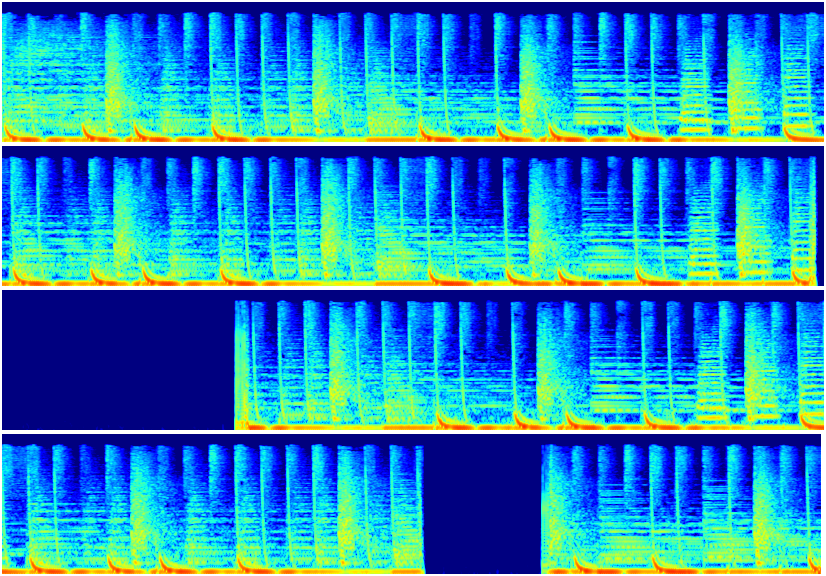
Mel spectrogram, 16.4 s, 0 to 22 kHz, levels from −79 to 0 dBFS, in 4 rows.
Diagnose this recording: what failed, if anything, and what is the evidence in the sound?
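A cable was pulled and plugged in twice on a live analogue connection. At 8.16 s a pop cuts the sound to near silence for about 1.26 s, then a 45 ms burst of 50 Hz mains buzz precedes a second pop as signal returns at 9.47 s. At 14.42 s the same sequence recurs: 0.63 s of near silence, a 32 ms burst of 60 Hz buzz, and a return pop at 15.10 s. The buzz occurs while only the plug tip makes contact, so the input picks up mains hum before the ground connects.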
